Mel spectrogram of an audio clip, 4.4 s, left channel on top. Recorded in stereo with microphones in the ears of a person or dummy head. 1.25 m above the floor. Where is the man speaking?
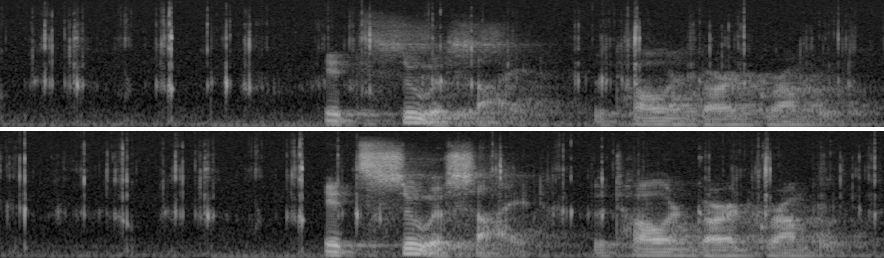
75° right (ahead or behind), 0.9 m; by 4.2 s 65° right (ahead or behind), 2.5 m.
